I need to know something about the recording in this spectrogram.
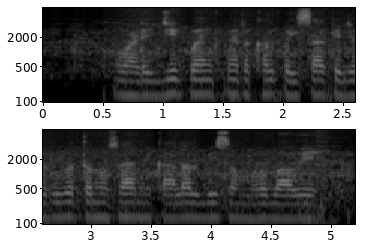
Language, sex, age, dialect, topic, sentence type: Bhojpuri, male, 18-24, Southern / Standard, banking, statement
